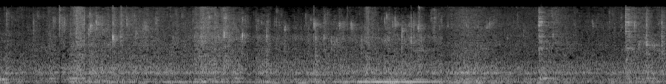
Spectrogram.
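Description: Okra (ladies finger) pakoda fries in hot oil, giving a steady, dense sizzling hiss that runs unbroken throughout with no talking.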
